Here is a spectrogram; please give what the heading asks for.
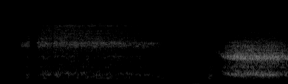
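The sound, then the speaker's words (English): Slow, deep breathing from a person lying down during a guided relaxation exercise: two long, airy breaths, each a steady soft rush of air, separated by a short pause. “Breathe in and exhale into gravity.”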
